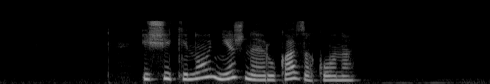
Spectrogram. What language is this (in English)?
Russian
